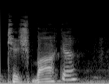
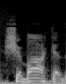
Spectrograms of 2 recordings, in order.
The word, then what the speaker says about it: Tshibaka: You know, I don't know how to pronounce this woman's name. It's spelled T-S-H-I-B-A-K-A, Tishbaka? – No, Shibaka. – Shibaka, then. S-H-I-B-A-K-A.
